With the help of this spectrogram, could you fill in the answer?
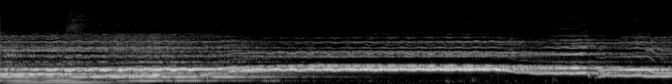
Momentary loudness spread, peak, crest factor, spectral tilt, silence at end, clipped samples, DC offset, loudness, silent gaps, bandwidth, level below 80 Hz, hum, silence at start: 5 LU; -6 dBFS; 12 dB; -7 dB/octave; 0 s; under 0.1%; under 0.1%; -20 LUFS; none; 5.4 kHz; -56 dBFS; none; 0 s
